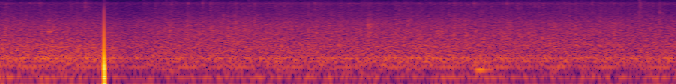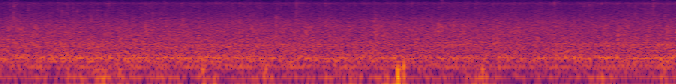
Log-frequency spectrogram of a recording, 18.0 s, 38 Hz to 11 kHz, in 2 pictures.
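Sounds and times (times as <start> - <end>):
rain pattering: 0.0 - 18.0
water drops ticking: 1.4 - 1.6.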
